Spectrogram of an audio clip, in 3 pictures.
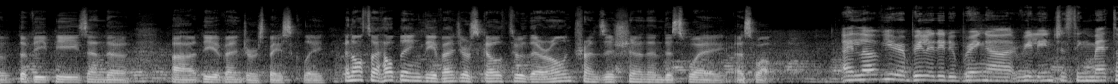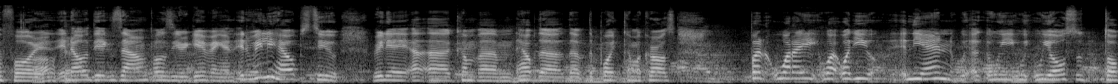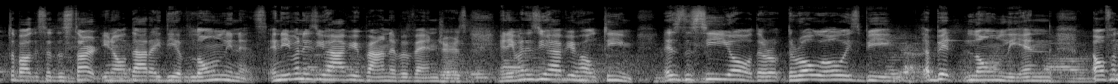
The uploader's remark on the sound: recording live at the Podcast Studio at SaaStock18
